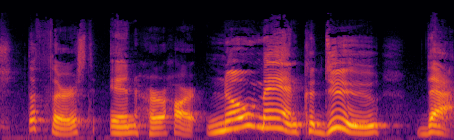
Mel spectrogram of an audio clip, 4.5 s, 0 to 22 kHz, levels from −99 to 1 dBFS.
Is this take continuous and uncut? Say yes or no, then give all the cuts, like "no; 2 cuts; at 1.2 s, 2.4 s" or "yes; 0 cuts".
yes; 0 cuts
